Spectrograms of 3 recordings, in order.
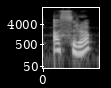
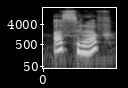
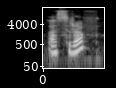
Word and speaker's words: আশরাফ: জানাবেন আরো একটি কথা সেটা হলো নাম হচ্ছে আসরাফ সঠিক উচ্চারণটাও হচ্ছে আশরাফ কিন্তু অনেকেই দেখেছি ভুল উচ্চারণ করেন তারা ডাকেন আসরফ আসরফ এইভাবে তো যদিও এটা ঠিক নয় সঠিক উচ্চারণ হচ্ছে আশরাফ কিন্তু আমি সচরাচর দেখেছি বিশেষ করে বেশিরভাগ মানুষই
